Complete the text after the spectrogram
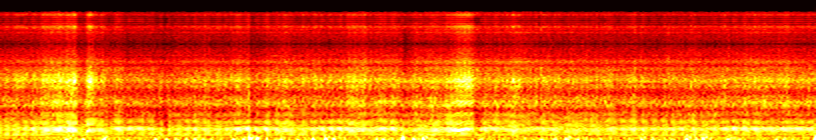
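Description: A dirt bike engine roars steadily up close.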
